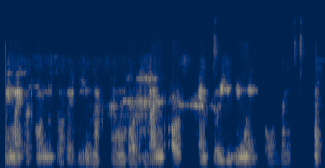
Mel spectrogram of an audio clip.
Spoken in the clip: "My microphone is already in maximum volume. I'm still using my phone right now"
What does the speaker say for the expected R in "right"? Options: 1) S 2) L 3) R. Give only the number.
2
